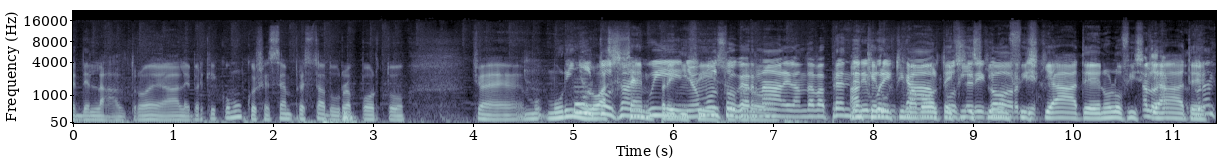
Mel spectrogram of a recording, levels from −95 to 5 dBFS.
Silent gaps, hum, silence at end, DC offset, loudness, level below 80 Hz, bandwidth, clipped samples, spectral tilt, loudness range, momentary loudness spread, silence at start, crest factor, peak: none; none; 0 s; under 0.1%; -18 LUFS; -40 dBFS; 15.5 kHz; under 0.1%; -5 dB/octave; 10 LU; 12 LU; 0 s; 18 dB; 0 dBFS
